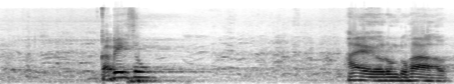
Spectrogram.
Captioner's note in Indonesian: tertawa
